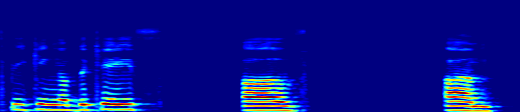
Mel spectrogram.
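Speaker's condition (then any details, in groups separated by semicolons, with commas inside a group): Cerebral palsy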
